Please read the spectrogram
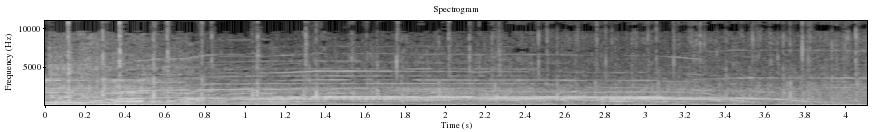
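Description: Arena crowd cheering and whooping, with several long overlapping 'woo' calls, as the performance music cuts away about half a second in.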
